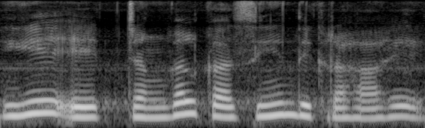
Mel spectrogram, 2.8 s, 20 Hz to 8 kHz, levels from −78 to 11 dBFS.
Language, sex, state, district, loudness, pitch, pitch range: Hindi, female, Madhya Pradesh, Bhopal, -13 LUFS, 200 Hz, 190-220 Hz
